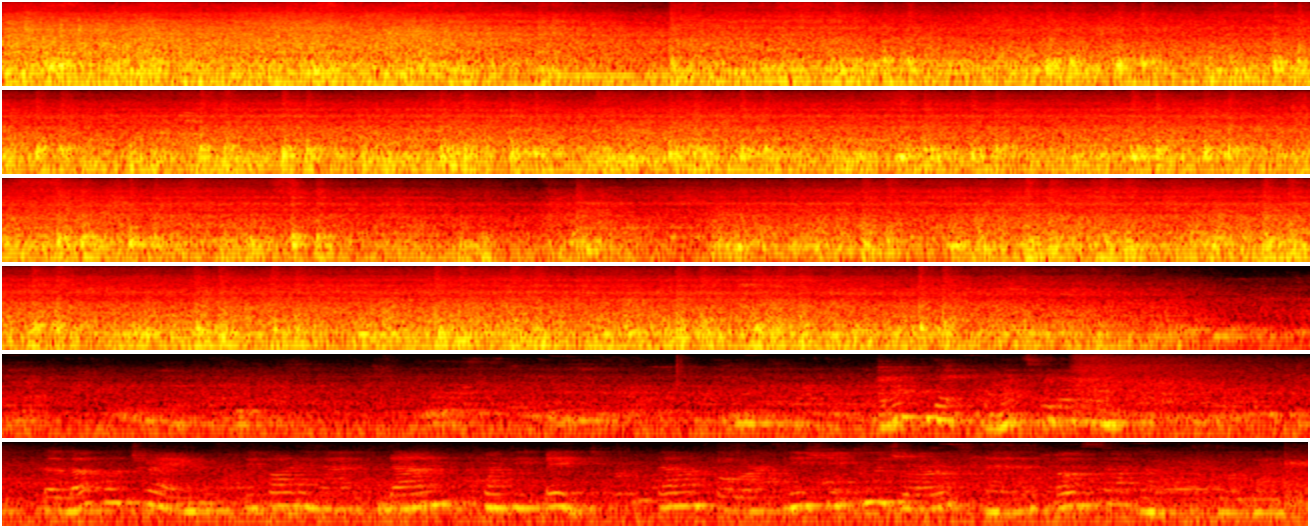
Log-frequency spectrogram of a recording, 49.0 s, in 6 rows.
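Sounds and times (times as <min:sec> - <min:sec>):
train rumble: 0:00.0 - 0:31.9.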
